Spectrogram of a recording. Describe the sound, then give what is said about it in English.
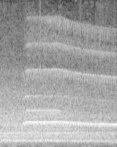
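A referee blows his whistle to end a game as Marseille supporters scream for the end: one long, steady, shrill blast that holds unbroken from start to finish, over a continuous roar of crowd noise with a faint low rumble pulsing underneath. “Eventually, he puts his whistle to his mouth and blows.”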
